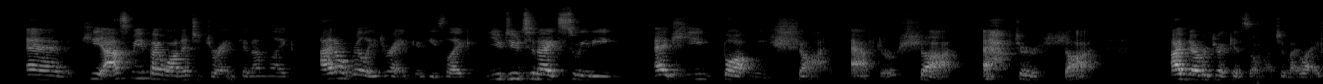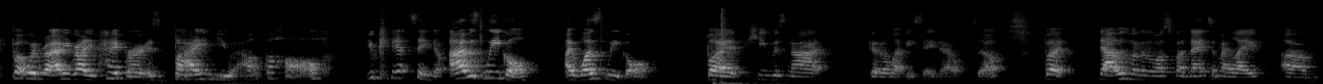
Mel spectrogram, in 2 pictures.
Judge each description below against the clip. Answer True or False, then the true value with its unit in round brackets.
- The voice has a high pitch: True (225 Hz)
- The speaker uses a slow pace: False (190 wpm)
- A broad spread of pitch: True (6.0 semitones)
